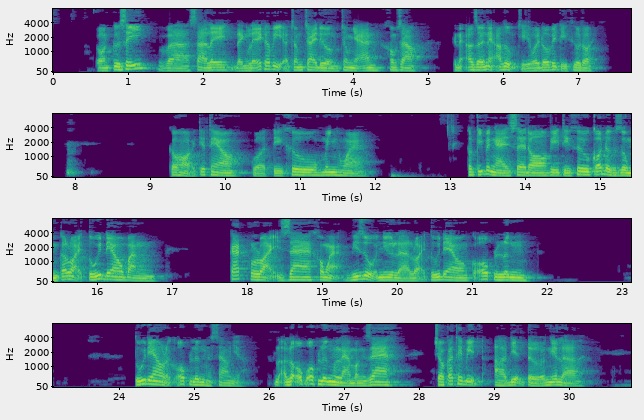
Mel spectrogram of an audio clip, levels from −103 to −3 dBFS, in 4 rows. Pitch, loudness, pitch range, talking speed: 120 Hz, -22 LUFS, 105-135 Hz, 195 wpm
